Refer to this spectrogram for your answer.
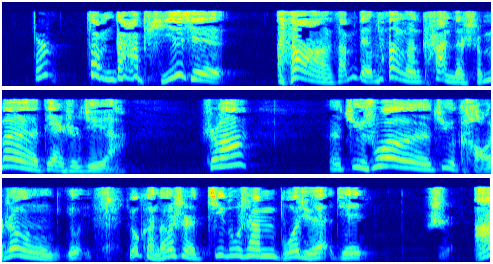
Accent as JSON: {"language": "Chinese", "town": "Tangshan", "region": "Hebei", "country": "China", "tie": "born or raised there", "said": "唐山啊，我老家，你看了没有？这回正差，我老家河北唐山"}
